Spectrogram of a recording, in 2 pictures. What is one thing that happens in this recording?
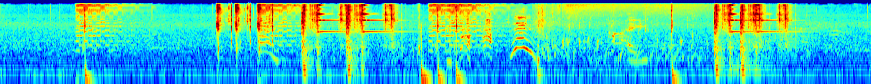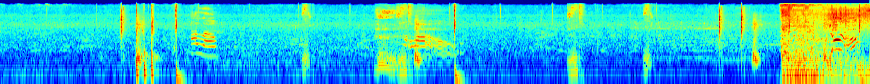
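Bright electronic chimes and pings sound in short bursts.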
